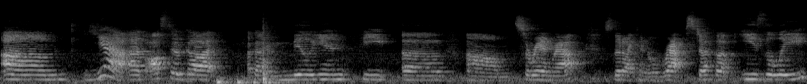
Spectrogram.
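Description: Noticeable background noise sits under a woman's voice with fairly even intonation. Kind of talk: casual vlog tour. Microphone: phone near.

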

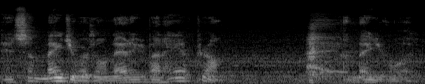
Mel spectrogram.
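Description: A man's voice with very wide pitch swings, noticeable background noise behind it. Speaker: war veteran. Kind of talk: elderly veteran recounting prison-camp memories in an oral history interview. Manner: halting, repetitive short phrases; plain-spoken, matter-of-fact storytelling. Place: home room. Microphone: handheld.

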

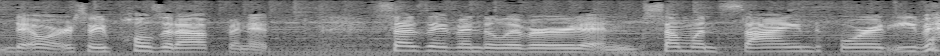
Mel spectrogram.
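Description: Over faint background music, a woman speaks at a very fast pace, with a dry sound and no echo. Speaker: family vlogger. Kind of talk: casual vlog chat. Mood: amused, storytelling. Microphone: phone near.

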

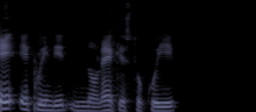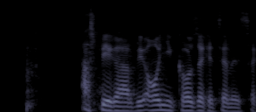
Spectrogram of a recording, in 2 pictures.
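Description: At a moderate pace, a man is talking. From Veneto, Italy. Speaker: 3D printing and woodworking YouTuber; tech vlogger. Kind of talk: unboxing video. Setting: home workshop. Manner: casual, hesitant with fillers. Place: workshop. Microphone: lapel.

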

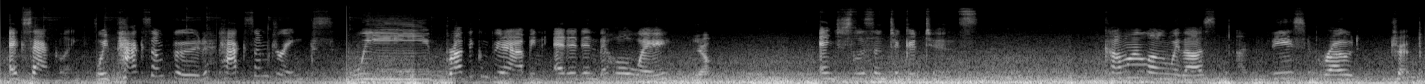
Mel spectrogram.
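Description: Music plays in the background as a woman speaks at a fairly slow pace with long, frequent pauses, the sound dry with no echo. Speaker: travel vlogger. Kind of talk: casual vlog chat. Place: car.

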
